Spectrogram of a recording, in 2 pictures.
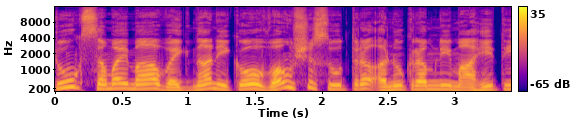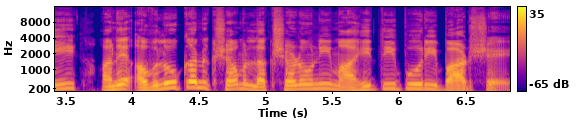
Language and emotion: Gujarati, neutral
